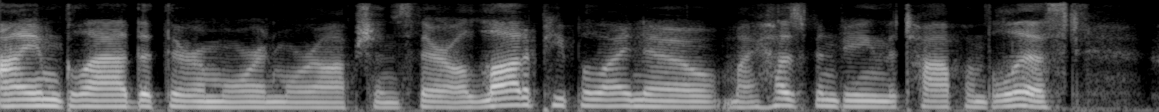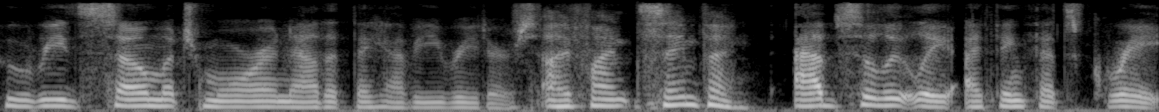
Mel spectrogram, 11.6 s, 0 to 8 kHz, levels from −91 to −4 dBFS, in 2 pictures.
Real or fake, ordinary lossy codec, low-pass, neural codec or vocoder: real; AAC, 32 kbps; 7.2 kHz; none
